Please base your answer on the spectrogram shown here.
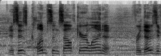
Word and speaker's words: Clemson: that's right this is Clemson South Carolina for those of you that are not from here there's an invisible p in Clemson often mispronounced phonetically as Clemson only locals know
